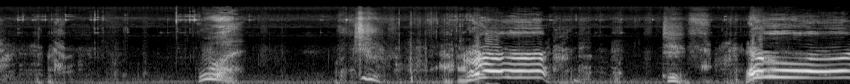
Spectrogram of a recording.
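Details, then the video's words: A male Treeing Walker Coonhound, almost four years old, howling and baying while having fun: rough short barks and yelps, then two long, ringing, rich-toned howls, the second rising strongly at the end, with a person talking in between. "Treeing Walker Coonhound Howling, Baying, and Having fun"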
